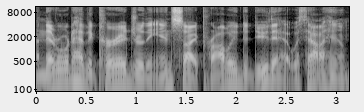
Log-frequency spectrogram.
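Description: With lively intonation, a man speaks at a very fast pace in a dry, close sound with no echo on a very clean recording with a silent background. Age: 30s. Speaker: podcast host, entrepreneur. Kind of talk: casual solo podcast monologue. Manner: filler-heavy, conversational.

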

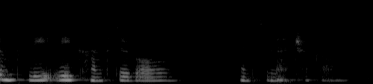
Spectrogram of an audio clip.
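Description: This woman's voice sits fairly low and sounds somewhat breathy. Her tone is gentle and soothing. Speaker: yoga nidra teacher and therapist. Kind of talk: guided meditation. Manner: slow, soothing, calm; gentle, measured, with long pauses.

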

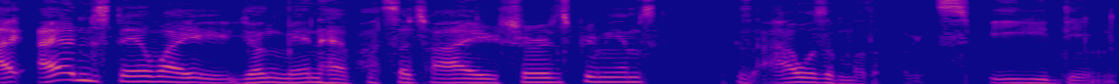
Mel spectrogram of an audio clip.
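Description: A man with an American accent speaks at a fairly high pitch, with ordinary pitch variation and a dark, mellow tone. The sound is dry and close, with no echo. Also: moderate pace. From California, Palmdale. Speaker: podcast co-host. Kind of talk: casual chat.

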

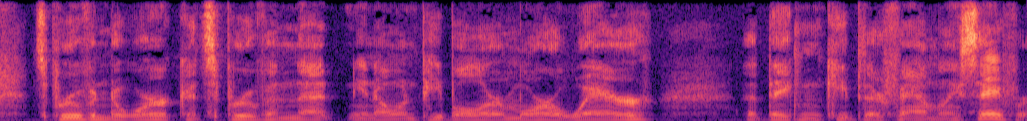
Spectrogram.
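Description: Somewhat breathy and in an Upper Midwest accent, the speaker talks at a very fast pace on a very clean recording with a silent background. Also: man, fairly low pitch for a man. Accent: Upper Midwest American. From Minnesota, US. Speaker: podcast guest, new father. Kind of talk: casual interview. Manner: energetic, animated.

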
